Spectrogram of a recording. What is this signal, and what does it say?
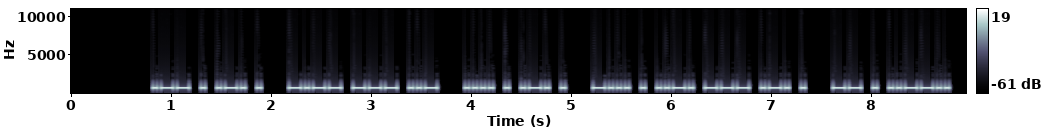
Morse code, heard as a keyed tone, about 30 wpm, 700 Hz. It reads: WERE YOU HERE BEFORE ME?
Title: Sentences from Top 200 Words 30wpm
